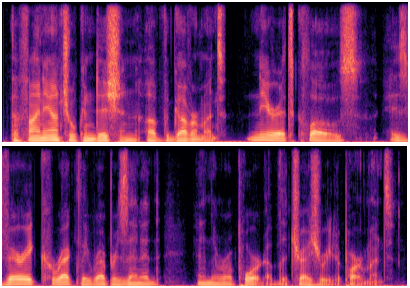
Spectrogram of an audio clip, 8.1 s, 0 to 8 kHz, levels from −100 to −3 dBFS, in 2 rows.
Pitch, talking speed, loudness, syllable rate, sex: 115 Hz, 150 wpm, -19 LUFS, 5.4 syllables/s, male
